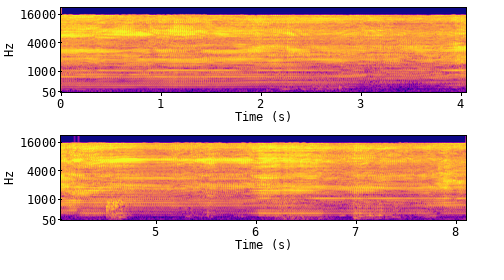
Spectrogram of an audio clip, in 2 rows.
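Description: Electric dog-grooming clippers fitted with a #4 blade, running with a steady hum as they go over a Yorkie's coat.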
